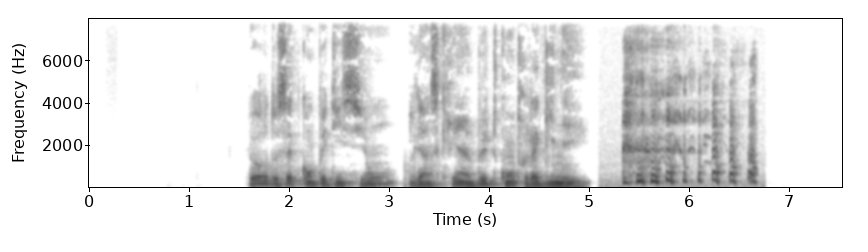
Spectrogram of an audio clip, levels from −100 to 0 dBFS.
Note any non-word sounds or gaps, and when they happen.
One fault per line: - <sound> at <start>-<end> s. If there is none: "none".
- laugh at 5.3-6.7 s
